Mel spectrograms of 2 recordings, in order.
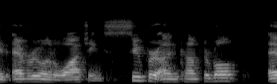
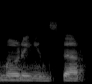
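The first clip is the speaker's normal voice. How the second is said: ordinary talk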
